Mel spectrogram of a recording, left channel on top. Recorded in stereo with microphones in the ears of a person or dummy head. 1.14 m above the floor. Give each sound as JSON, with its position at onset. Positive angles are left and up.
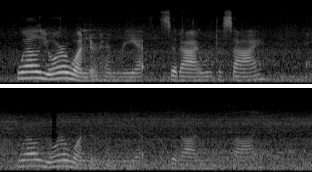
{"t": 0.2, "sound": "a woman speaking", "side_deg": 75, "distance_m": 0.9}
